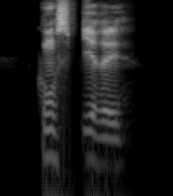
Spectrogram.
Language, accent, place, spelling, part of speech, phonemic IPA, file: French, France, Lyon, conspirer, verb, /kɔ̃s.pi.ʁe/, LL-Q150 (fra)-conspirer.wav
- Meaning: to conspire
